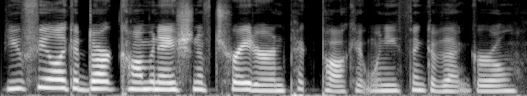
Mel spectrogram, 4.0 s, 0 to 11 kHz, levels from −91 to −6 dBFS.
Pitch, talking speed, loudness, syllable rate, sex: 225 Hz, 260 wpm, -17 LUFS, 5.9 syllables/s, female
